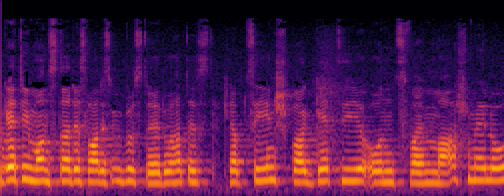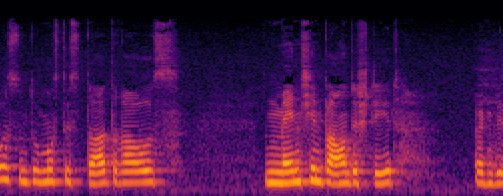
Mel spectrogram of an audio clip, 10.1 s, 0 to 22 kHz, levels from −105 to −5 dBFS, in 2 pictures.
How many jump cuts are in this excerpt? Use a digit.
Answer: 1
